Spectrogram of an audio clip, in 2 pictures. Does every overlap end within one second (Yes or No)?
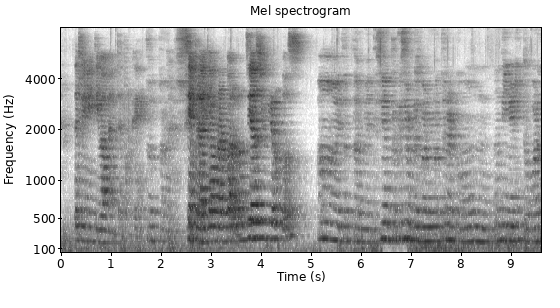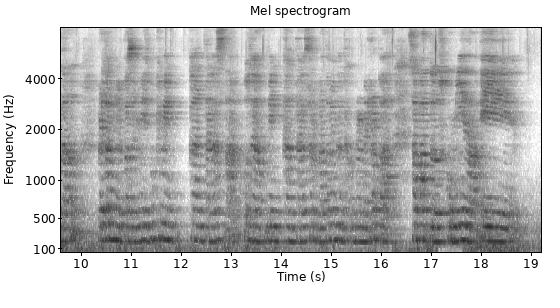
Yes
